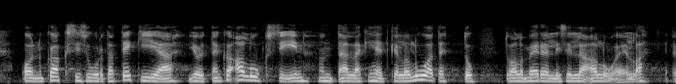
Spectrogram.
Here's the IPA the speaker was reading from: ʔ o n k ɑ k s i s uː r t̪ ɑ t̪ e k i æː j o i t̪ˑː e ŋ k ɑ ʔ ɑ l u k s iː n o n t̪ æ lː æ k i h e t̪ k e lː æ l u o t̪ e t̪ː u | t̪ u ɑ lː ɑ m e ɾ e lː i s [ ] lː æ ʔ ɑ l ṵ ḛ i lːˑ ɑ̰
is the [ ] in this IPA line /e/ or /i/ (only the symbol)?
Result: i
